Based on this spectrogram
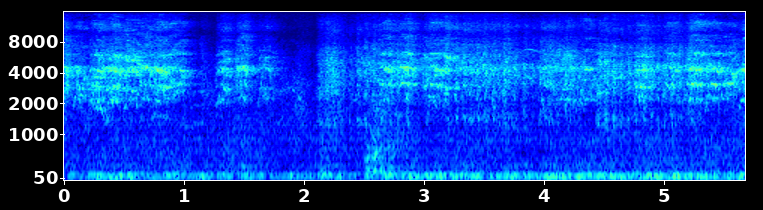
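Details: Parakeets chattering noisily among natural sounds, with dense overlapping high squawks and chirps running almost without pause, dipping briefly around the middle, over a low steady background hum.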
